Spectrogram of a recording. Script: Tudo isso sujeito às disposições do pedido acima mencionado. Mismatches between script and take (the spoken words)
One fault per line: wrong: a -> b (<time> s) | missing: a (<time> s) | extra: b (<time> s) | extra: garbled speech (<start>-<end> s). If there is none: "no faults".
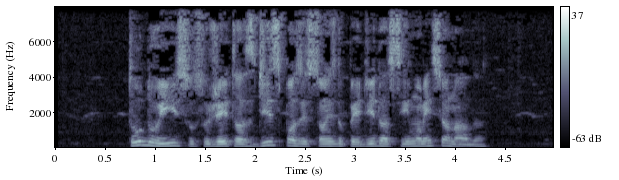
no faults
